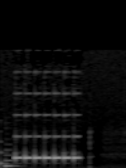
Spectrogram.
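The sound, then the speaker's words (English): An incoming spam call sets a phone ringing with a faint electronic ringtone: a short lower tone, then seven quick, evenly spaced higher beeps, ending in a soft click. “Sorry, I've got some pesky... Yeah, I've got some pesky caller. Yeah, I'm just like, yeah, I know it's a spammer, like just go away. I should just block them.”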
